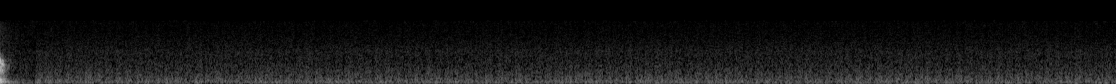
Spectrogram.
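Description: The sender's voice detector likely judged quiet stretches as background and stopped transmitting, so the receiver filled in comfort noise. This sound dropped by the voice detector gives way to steady noise or near silence at 0.31–0.35 s, 1.87–1.89 s and 2.91–2.95 s, losing 40, 20 and 40 ms.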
